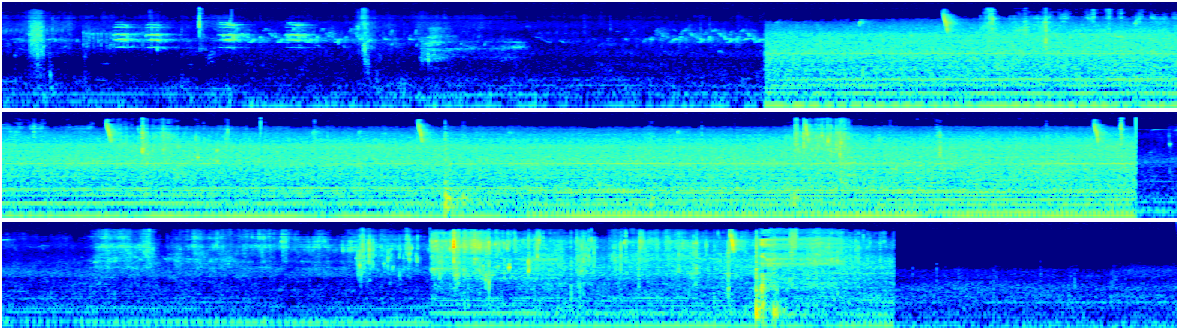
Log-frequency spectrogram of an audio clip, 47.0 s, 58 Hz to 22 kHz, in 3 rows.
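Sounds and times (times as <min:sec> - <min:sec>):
motor rumbling drone: 0:03.7 - 0:47.0.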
